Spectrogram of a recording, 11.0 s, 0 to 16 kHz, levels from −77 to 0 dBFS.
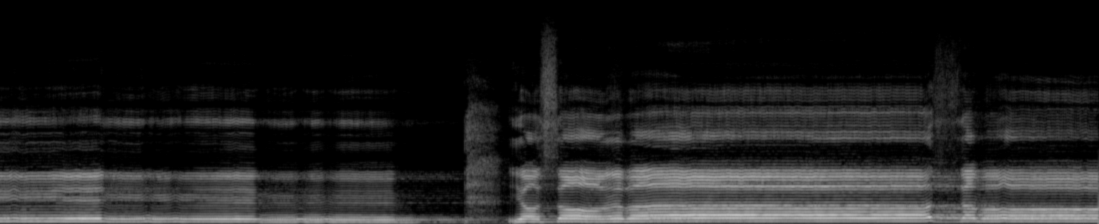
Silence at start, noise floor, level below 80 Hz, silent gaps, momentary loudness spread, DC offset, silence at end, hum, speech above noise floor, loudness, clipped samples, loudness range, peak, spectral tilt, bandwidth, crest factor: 0 s; -42 dBFS; -72 dBFS; none; 14 LU; under 0.1%; 0 s; none; 21 dB; -21 LUFS; under 0.1%; 11 LU; -6 dBFS; -3.5 dB/octave; 13 kHz; 14 dB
